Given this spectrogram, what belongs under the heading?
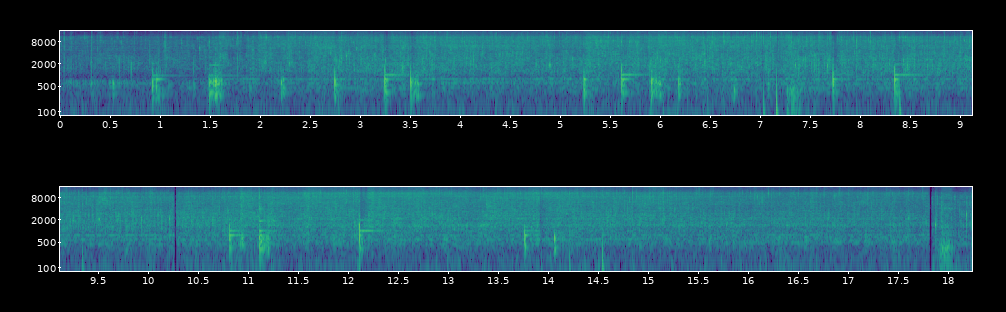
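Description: Garlic frying and being stirred in a pan for spicy Korean ramen, a continuous close sizzle with scattered scraping clicks from the stirring utensil and no talk.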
